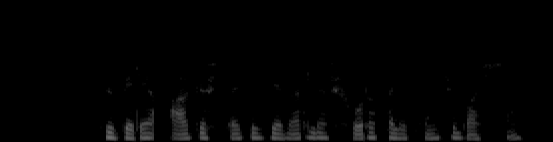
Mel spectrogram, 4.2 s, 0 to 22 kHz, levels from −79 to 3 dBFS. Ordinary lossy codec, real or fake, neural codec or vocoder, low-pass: MP3, 24 kbps; real; none; 3.6 kHz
